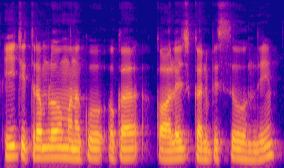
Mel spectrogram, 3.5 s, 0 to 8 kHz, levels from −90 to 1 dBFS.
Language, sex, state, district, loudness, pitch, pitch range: Telugu, male, Telangana, Hyderabad, -16 LUFS, 120 Hz, 115-130 Hz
